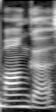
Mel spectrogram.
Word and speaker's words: manga: Manga. Common mispronunciation. Man-ga. Correct pronunciation. Mang-ga. Two syllables with the stress on the first. The A is short, not long. Example: She had been reading manga since she was 12,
